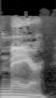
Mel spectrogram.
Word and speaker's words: Mayer: And it's Meyer, M-A-Y-E-R, is pronounced Mayor.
